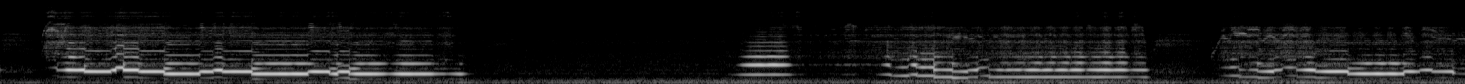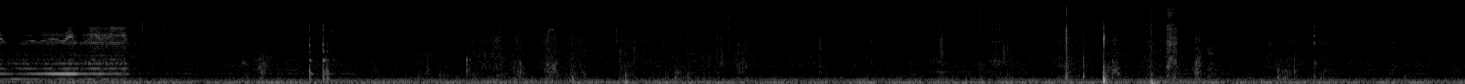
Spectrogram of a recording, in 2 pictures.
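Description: Kalinga bamboo flute playing three short phrases of sliding, breathy notes over the first 16 seconds. The playing then stops, leaving only faint low background noise with a few small clicks.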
